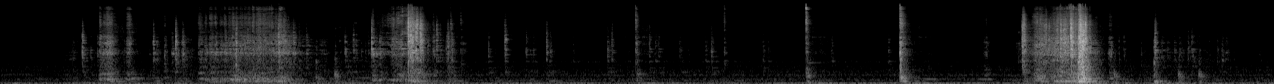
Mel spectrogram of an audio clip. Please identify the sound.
Banging around in a closet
